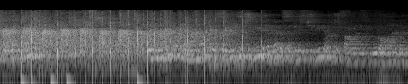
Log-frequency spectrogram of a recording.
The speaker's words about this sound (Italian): un applauso particolare a lui.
